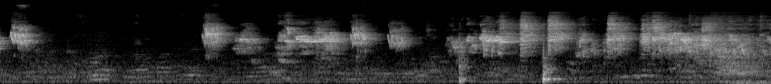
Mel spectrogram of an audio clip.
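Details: Budgerigars kept as pets, cuddling and fighting: loud, dense chattering of raspy chirps and squawks, sparse at first and then a fast continuous stream with two sharp clicks.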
